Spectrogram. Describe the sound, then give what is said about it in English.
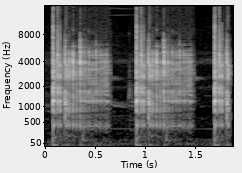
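Three bursts of many dice clattering and rattling across a hard table, each a dense flurry of clicks lasting over half a second, with short quiet pauses between rolls. “That's a lot of dice. You can stop rolling any time now.”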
